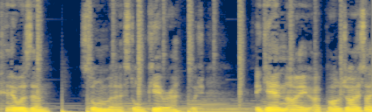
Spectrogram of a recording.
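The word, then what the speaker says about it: Ciara: then of course there was a storm storm kira which again i apologize i didn't know it was called kira i thought it was probably sierra okay can you blame me if they didn't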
